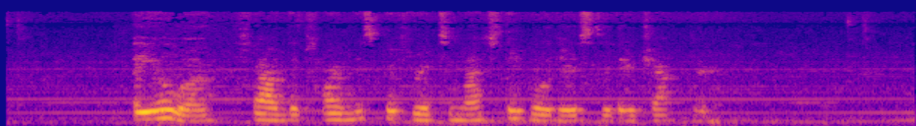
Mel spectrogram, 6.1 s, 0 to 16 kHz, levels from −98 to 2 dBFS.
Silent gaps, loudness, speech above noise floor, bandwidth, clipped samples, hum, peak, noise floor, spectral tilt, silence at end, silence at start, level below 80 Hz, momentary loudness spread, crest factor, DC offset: none; -24 LUFS; 31 dB; 11.5 kHz; under 0.1%; none; -6 dBFS; -54 dBFS; -6.5 dB/octave; 1.3 s; 0.9 s; -62 dBFS; 22 LU; 20 dB; under 0.1%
